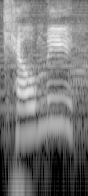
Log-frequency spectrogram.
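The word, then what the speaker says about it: Chelmey: what do you mean how is it the thing I've been saying it is because that's how I've been saying it sometimes CH is K a person who could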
